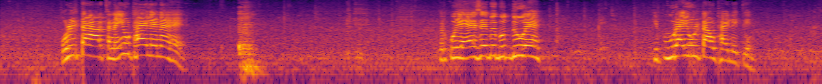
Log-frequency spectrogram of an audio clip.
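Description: An elderly man sings short phrases close to a microphone.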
